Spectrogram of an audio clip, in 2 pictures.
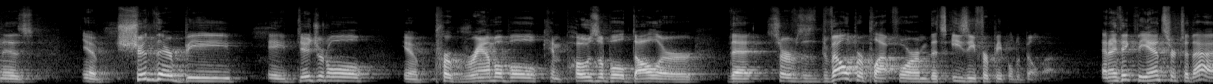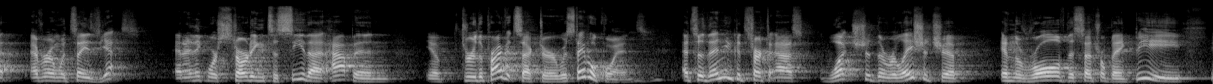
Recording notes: Live onstage panel as part of Empire Startups New York FinTech Week! Originally recorded for Fintech Insider podcast.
